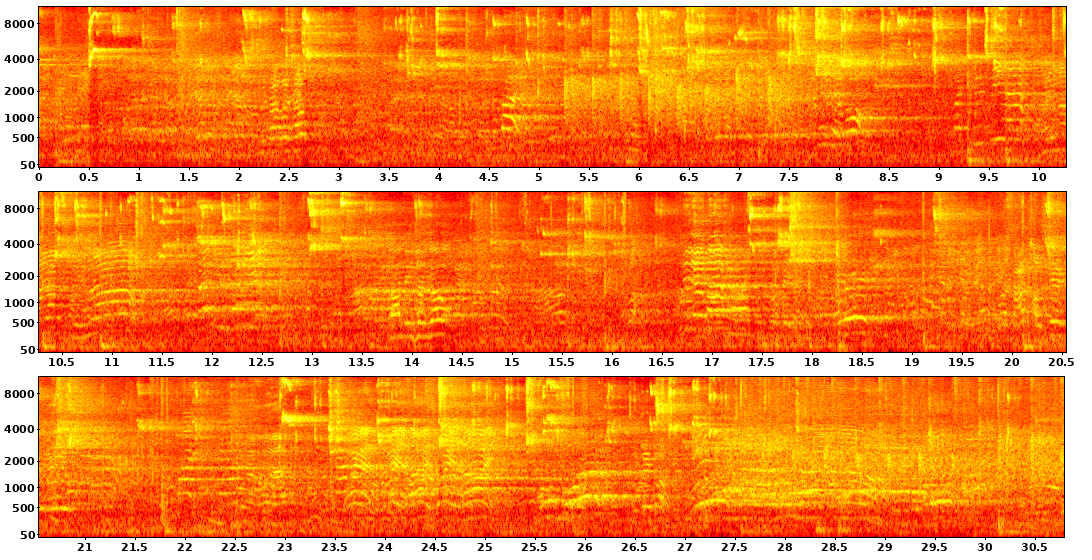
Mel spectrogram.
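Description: A basketball being bounced on a hardwood gym floor, with repeated sharp impacts, amid players' and spectators' voices, echoing in a large sports hall.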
